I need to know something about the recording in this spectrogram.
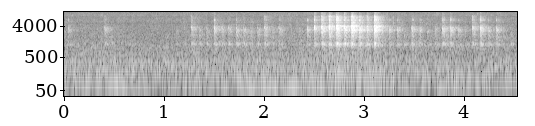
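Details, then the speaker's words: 1988 Dynasty hugger 52-inch ceiling fan on high speed, bearings not broken in, slight wobble: light uneven ticking about three per second over motor hum; owner suspects hex bolts locking motor to mounting bracket rattling, unconfirmed. "And you know, actually, what I think it is there's those two like hexagon type bolts that lock the fan motor to the mounting bracket. I think that it just might be rattling against that. That actually could be what it is."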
